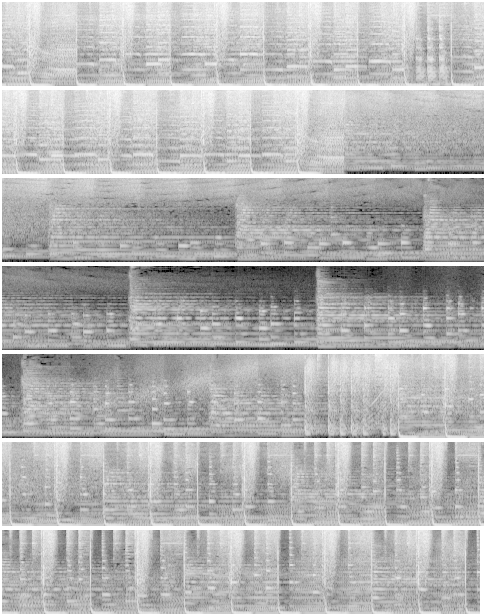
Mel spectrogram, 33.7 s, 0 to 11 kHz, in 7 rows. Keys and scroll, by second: 10.6 Home, 11.1 space, 11.3 space, 17.8 space, 23.8 ctrl+space, 24.3 1.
